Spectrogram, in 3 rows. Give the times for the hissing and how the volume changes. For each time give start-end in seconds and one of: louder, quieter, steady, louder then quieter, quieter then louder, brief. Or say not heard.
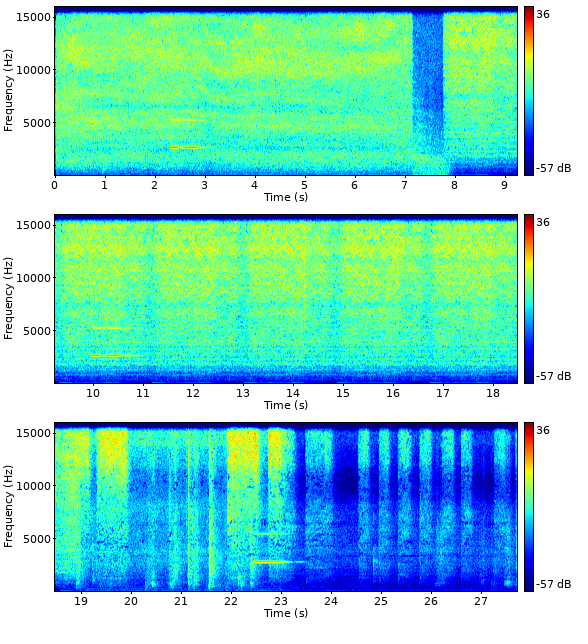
0.0-27.6 quieter.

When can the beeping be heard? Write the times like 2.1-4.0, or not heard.
2.2-3.0, 9.9-10.9, 22.4-23.1.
